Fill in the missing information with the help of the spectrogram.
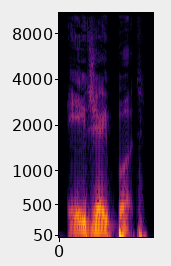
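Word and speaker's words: Ajay Bhatt: The main guy who created the USB is a man by the name of A.J. Butt. I think that's how you pronounce his name.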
